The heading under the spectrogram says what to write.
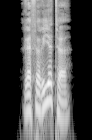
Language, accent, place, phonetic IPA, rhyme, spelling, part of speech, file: German, Germany, Berlin, [ʁefəˈʁiːɐ̯tə], -iːɐ̯tə, referierte, adjective / verb, De-referierte.ogg
- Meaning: inflection of referieren: 1. first/third-person singular preterite 2. first/third-person singular subjunctive II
